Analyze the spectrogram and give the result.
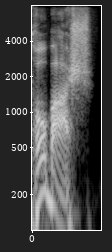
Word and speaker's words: Holbox: We drove about 3 hours through the Yucatan to a little island off the north coast called Hobosh. – Not Holbox. Which is how it's spelled. So when you right. – see it, people, it's Hobosh.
